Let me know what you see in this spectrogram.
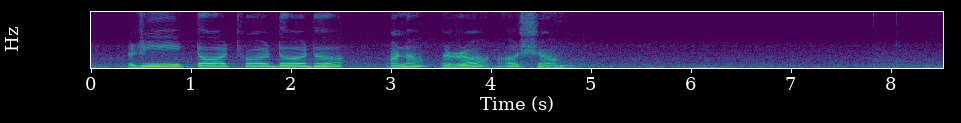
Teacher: जीभ हमारे तालु के मूर्धा भाग को टच करती है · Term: मूर्धन्य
